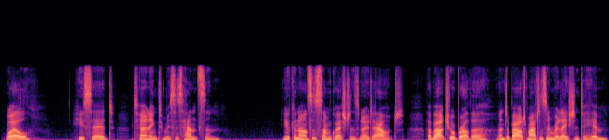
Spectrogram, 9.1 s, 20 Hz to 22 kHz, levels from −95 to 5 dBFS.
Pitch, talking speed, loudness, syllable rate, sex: 215 Hz, 155 wpm, -19 LUFS, 4.9 syllables/s, female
